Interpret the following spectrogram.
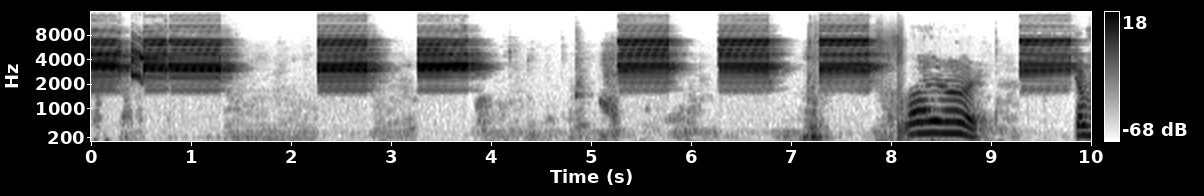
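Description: Fire alarm horn strobe's electronic horn sounding in loud pulses of under a second each, in groups of three with a pause between, the temporal-3 evacuation pattern. About eight seconds in a short voice-like call rises and falls between the horn groups.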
